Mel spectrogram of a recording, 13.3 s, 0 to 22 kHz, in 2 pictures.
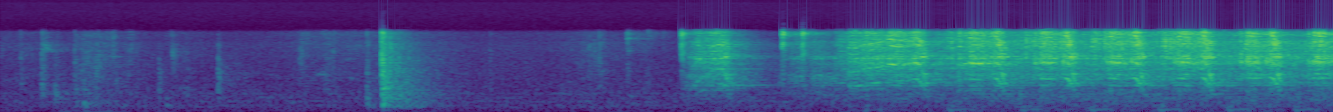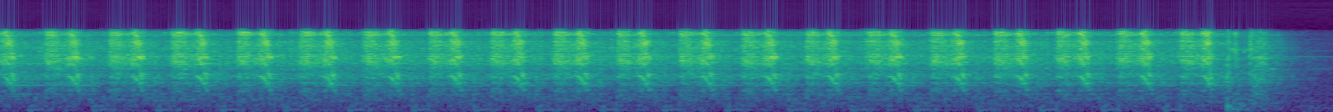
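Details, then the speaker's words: Honda SH125 scooter after new relay, timing possibly set wrong: steady starter cranking about three beats a second for nine seconds, one odd kick like compression, never catches; crank no-start, owner unsure if fuel or spark. "there was some sort of kick something um i'm gonna try again a couple of times in case it's just all the fuels just getting around"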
